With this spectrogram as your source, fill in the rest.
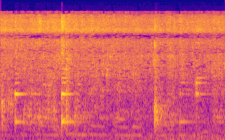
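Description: Mustard seeds crackling in hot oil in a pan for a ridge gourd curry, a few sharp pops scattered over a soft frying hiss, close and fairly quiet.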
